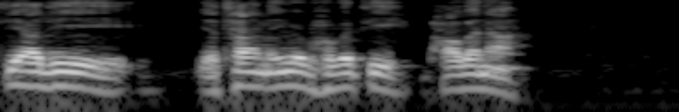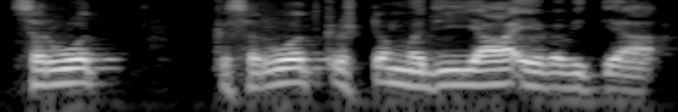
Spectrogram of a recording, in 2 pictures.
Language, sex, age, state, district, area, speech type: Sanskrit, male, 45-60, Karnataka, Shimoga, rural, spontaneous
